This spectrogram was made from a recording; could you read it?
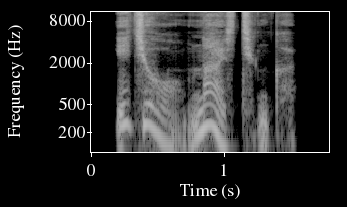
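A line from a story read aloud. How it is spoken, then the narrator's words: Grandmother whispering. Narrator (Russian): шепнула бабушка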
